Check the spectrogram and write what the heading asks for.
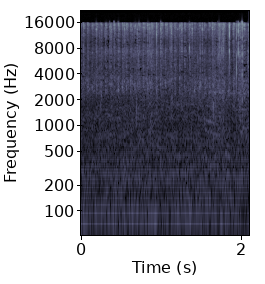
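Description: Wind buffeting the microphone, a steady low rumble, over faint background voices.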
